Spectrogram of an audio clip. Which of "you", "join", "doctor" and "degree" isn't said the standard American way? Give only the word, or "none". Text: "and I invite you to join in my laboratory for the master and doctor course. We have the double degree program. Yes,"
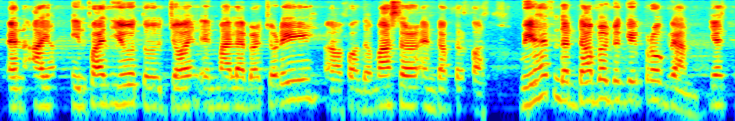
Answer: degree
